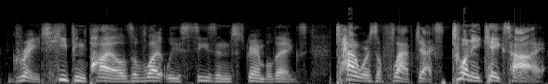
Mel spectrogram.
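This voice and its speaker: A man with a fairly high, smooth voice reads a story aloud and keeps stopping for casual, rambling asides. The sound is close and dry, a slightly dull home recording. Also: pushed and bright, no room sound. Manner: laughs and breaks off into rambling asides. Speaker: reader of a fan story.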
